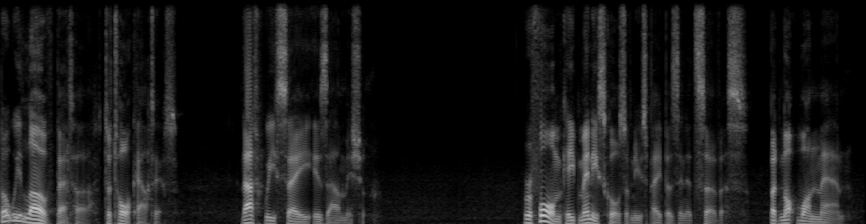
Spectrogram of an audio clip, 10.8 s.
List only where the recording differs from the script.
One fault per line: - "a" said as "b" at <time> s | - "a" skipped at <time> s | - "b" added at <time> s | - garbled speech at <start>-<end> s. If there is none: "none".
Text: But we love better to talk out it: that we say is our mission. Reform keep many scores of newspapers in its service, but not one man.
none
